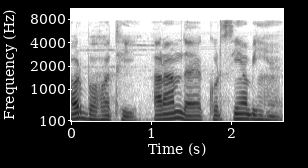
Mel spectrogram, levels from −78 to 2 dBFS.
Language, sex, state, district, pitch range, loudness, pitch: Hindi, male, Uttar Pradesh, Lucknow, 120-150 Hz, -16 LUFS, 130 Hz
